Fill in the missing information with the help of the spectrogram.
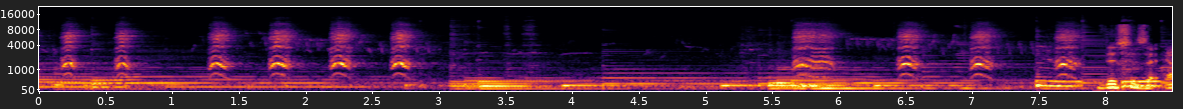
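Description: A crow gives a fast run of harsh, hoarse caws, several each second, over steady background music, with a spoken voice heard briefly.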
